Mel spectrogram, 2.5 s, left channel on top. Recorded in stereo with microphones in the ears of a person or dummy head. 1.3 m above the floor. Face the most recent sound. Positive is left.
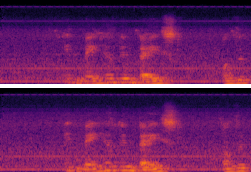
turn(degrees=0)  # may be behind; listen again after turning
